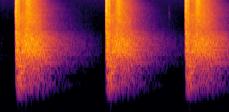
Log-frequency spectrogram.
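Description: gunshots

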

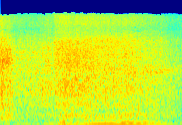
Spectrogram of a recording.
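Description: trucks

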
